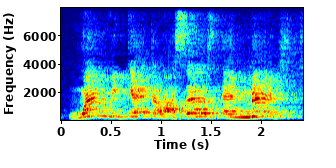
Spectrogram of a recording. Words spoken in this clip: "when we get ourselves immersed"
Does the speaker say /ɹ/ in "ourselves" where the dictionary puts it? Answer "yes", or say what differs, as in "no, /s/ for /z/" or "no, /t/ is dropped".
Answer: no, /w/ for /ɹ/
